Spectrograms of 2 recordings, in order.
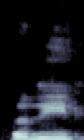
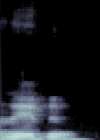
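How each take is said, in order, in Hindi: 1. स्वर लंबा है, reed जैसा। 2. स्वर छोटा है, red जैसा। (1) "रीड है तो रीड का क्या हो जाता है" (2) "स्पेलिंग सेम रहती है, प्रोनाउंसिएशन बदल जाता है"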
